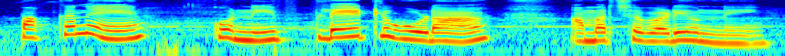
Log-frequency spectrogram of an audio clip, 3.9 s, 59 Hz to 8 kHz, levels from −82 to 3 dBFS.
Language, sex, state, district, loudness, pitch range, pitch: Telugu, female, Telangana, Hyderabad, -16 LUFS, 225-305 Hz, 250 Hz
